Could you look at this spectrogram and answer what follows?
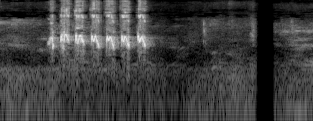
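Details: Short mating call of a female yellow-vented bulbul inviting a male: seven quick ringing notes in under a second, followed by quiet hiss and faint distant chirps.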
